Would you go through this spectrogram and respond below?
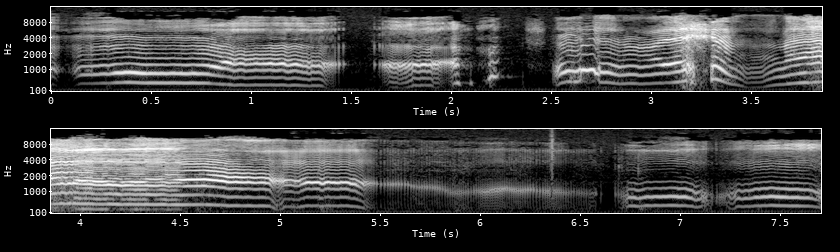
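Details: Infant crying in loud, high-pitched, tonal wails broken by brief catches of breath, sound-effect recording; infant crying.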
